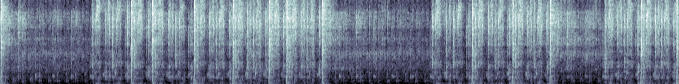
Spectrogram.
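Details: Economy hit-and-miss engine, new shop-made piston and rings: sharp irregular bangs in short bursts with quiet gaps, uneven firing; first time it keeps hitting and missing, but still needs tweaking.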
